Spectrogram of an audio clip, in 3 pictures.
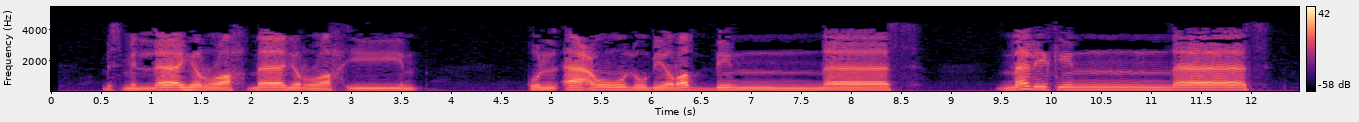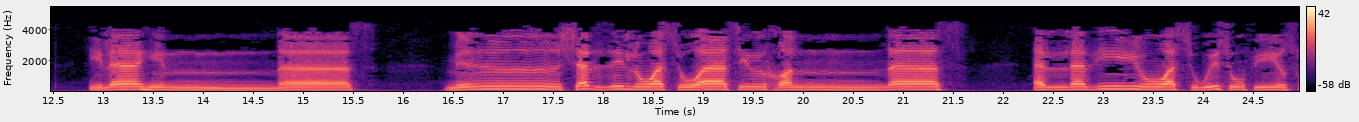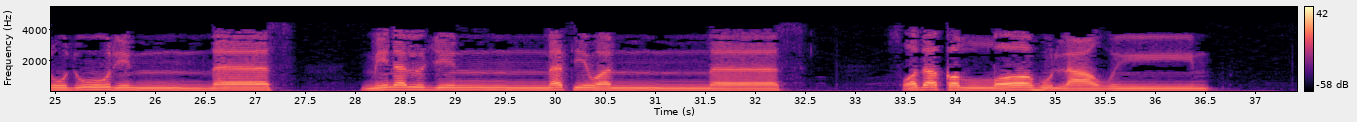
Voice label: ترتیل سوره ناس; احمد عامر

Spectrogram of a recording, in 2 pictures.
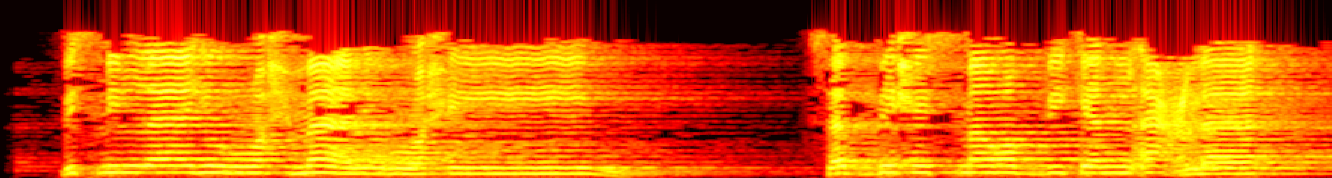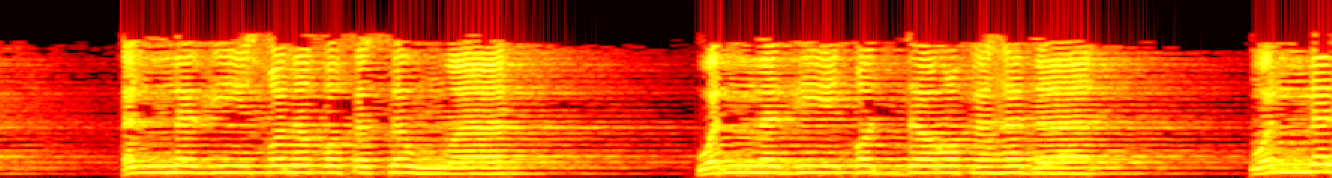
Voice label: ترتیل سوره اعلی

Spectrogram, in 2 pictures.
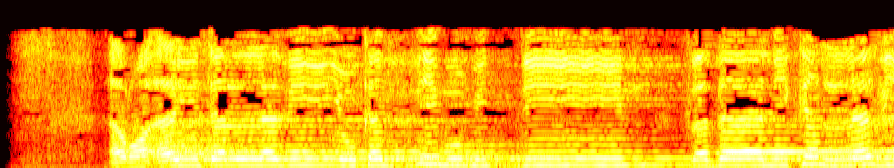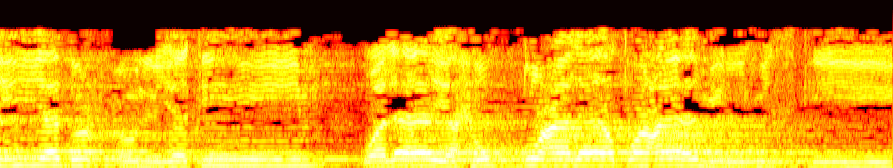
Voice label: ترتیل سوره ماعون; صابر عبدالحکم

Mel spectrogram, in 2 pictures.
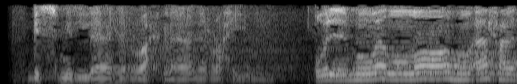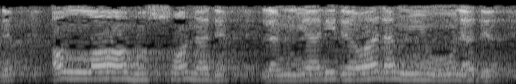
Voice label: ترتیل قاری سودانی; سوره اخلاص

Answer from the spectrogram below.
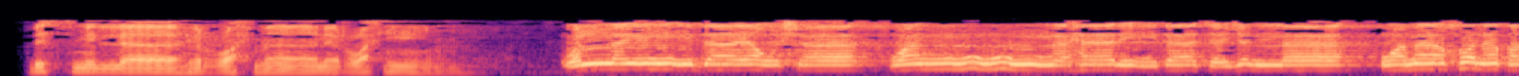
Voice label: ترتیل سوره لیل; الثبیتی

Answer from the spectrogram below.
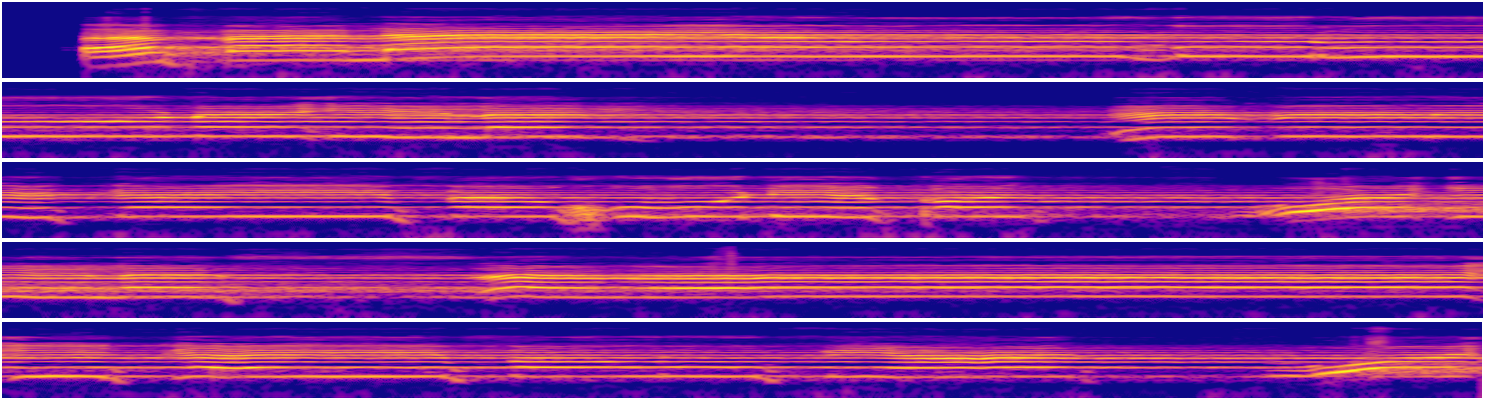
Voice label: تلاوت زیبای سوره غاشیه; استاد عبدالباسط; آیه 17 22

